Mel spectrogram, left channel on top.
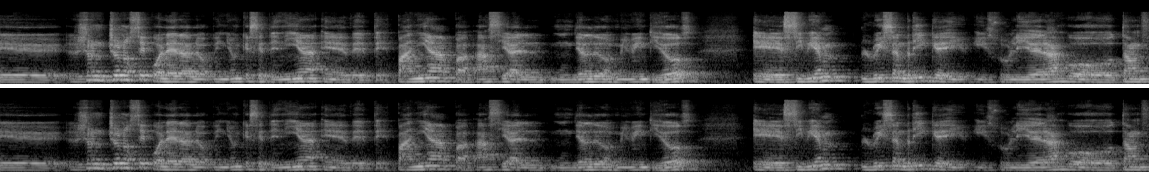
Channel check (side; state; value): right; quieter; 4.7 dB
